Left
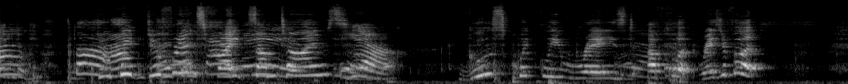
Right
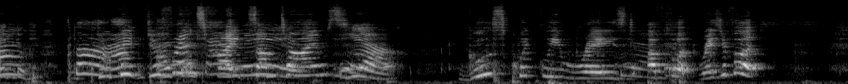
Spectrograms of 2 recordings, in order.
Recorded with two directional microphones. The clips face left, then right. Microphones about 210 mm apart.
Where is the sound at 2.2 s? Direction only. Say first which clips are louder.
Left 3 dB; 20° left (ahead or behind).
